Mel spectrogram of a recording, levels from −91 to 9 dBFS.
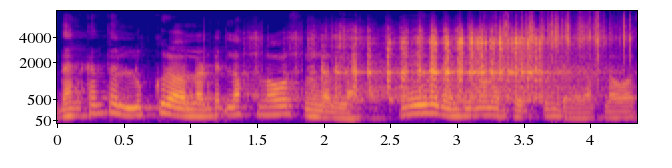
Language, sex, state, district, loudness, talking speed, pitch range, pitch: Telugu, male, Andhra Pradesh, Annamaya, -18 LUFS, 140 wpm, 110-160 Hz, 135 Hz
